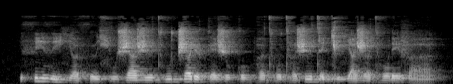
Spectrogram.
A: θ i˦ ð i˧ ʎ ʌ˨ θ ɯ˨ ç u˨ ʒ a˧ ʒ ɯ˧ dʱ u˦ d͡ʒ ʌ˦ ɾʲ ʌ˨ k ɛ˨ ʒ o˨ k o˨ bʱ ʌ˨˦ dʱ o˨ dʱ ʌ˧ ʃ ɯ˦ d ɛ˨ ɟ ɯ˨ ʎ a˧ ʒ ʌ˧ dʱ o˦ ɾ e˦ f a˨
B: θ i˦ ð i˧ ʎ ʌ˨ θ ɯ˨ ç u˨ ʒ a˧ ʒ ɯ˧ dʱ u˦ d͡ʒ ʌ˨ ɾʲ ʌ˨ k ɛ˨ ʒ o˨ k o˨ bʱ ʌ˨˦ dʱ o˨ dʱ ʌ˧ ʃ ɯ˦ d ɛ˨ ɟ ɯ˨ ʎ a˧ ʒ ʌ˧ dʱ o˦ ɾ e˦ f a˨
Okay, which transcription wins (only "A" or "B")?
A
